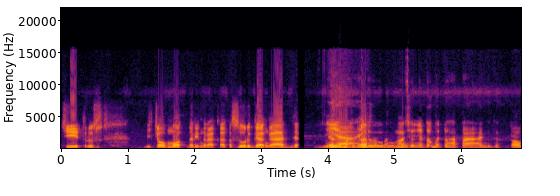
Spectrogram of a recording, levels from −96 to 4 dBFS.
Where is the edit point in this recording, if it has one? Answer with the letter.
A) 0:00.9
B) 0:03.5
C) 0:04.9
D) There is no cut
B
